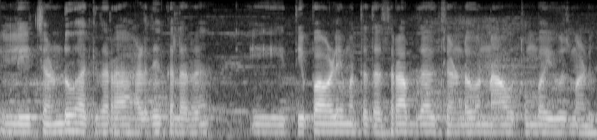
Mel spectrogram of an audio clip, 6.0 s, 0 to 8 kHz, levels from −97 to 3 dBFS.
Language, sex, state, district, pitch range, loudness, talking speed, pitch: Kannada, male, Karnataka, Shimoga, 115-125 Hz, -19 LUFS, 180 wpm, 120 Hz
